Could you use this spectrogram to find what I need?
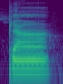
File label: "pyañ", Apatani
